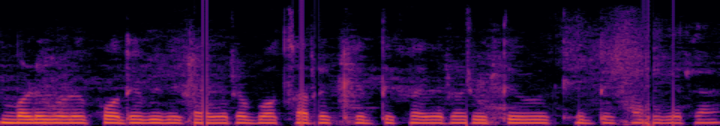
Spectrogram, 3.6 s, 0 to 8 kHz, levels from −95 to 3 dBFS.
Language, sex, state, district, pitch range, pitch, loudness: Hindi, female, Bihar, Araria, 205-215 Hz, 210 Hz, -34 LUFS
